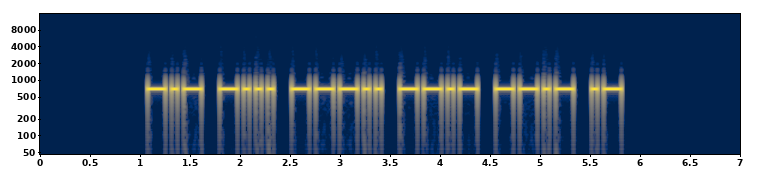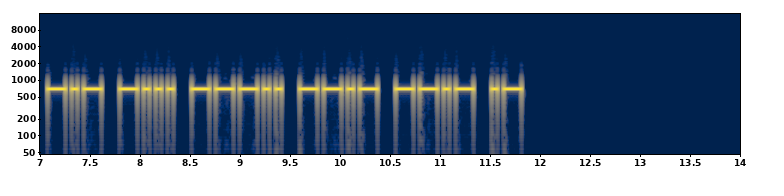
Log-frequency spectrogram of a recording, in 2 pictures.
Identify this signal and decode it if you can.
Morse code, heard as a keyed tone, about 21 wpm, 700 Hz. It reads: KB8QQA KB8QQA
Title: USA Call Signs - 6 Characters - Repeated 2x - 20wpm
